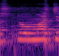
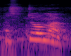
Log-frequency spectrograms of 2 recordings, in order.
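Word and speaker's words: stomach: इसको स्टोमच नहीं पढ़ेंगे। क्या पढ़ेंगे? स्टोमक।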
